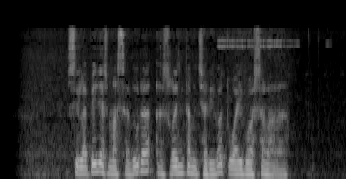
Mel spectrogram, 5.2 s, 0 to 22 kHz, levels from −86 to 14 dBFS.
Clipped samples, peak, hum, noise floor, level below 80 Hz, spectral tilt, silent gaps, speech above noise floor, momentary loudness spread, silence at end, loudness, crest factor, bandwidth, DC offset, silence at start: under 0.1%; -12 dBFS; none; -62 dBFS; -62 dBFS; -5 dB/octave; none; 37 dB; 7 LU; 0.9 s; -26 LUFS; 16 dB; 11.5 kHz; under 0.1%; 0.65 s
